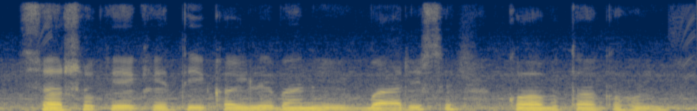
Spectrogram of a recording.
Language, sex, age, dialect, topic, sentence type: Bhojpuri, female, 18-24, Southern / Standard, agriculture, question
